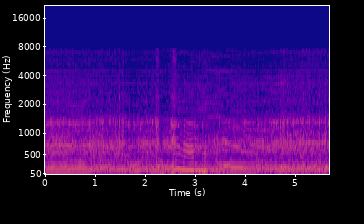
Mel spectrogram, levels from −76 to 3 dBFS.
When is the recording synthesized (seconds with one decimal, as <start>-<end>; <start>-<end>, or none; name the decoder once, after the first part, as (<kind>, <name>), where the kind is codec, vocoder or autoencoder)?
0.9-3.7 (vocoder, HiFi-GAN); 4.2-5.7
